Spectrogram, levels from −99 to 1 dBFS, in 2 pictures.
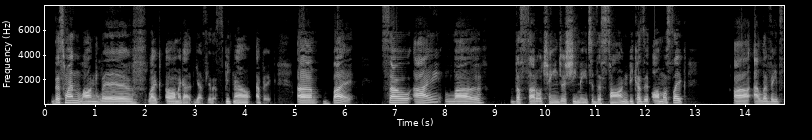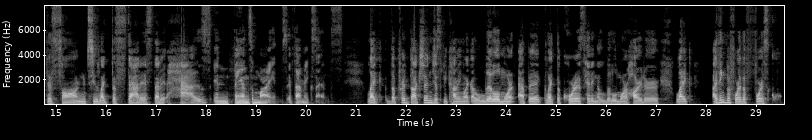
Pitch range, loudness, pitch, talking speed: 115-140 Hz, -29 LUFS, 130 Hz, 145 wpm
